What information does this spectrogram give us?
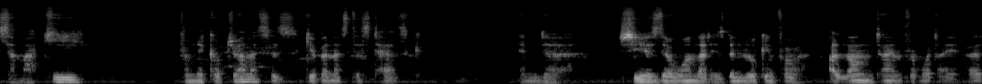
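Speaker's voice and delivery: whispering in a hushed voice. Glancing over to see if the captain is noticing, she says: whispering. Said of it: "She kind of whispers".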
